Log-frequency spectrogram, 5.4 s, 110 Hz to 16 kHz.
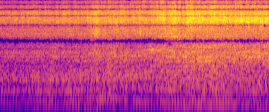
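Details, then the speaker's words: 1971 IPD-built Volvo 140 (142), cold engine: with the fuel ratio controller turned richer, the idle smooths out into a steady, even idle with no stumble or misfire. "Now that it's cold, I just turned up the fuel mix to be more rich, and you can see how the idle just smooths right out."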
